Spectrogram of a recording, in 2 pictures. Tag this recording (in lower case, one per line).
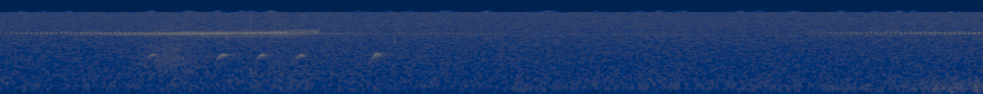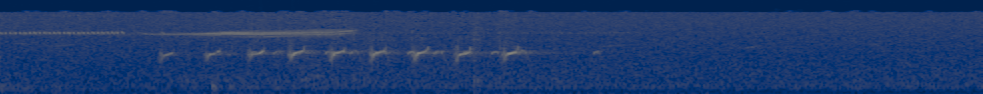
animal
outside, rural or natural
